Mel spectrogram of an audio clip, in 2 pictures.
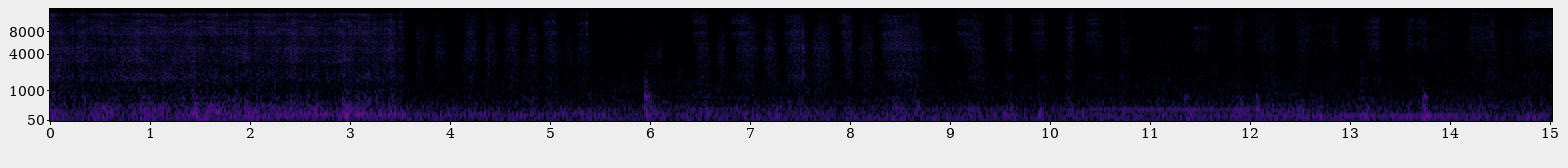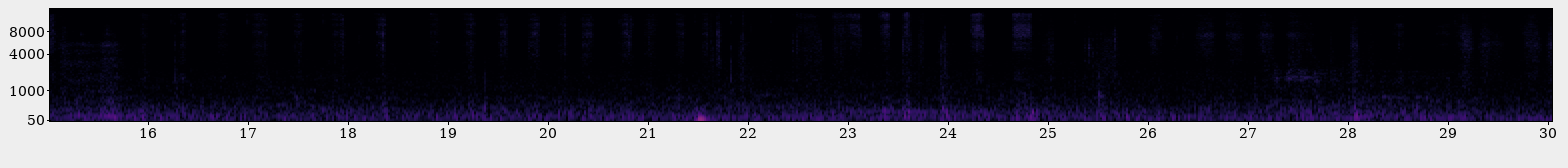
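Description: Pencil scratching lightly on paper in many short strokes as a circle is sketched, quiet throughout. A single low thump about two-thirds of the way through.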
